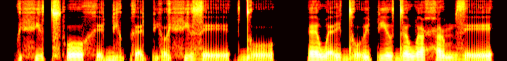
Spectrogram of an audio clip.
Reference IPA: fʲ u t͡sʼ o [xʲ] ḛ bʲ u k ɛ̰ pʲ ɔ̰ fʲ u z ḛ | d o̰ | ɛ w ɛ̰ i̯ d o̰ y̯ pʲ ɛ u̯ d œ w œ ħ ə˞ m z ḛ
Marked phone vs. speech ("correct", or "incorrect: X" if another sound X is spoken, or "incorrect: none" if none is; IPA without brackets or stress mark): incorrect: x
